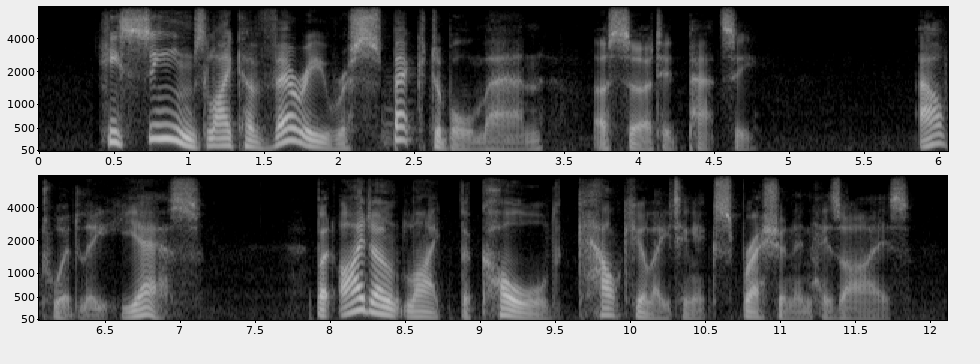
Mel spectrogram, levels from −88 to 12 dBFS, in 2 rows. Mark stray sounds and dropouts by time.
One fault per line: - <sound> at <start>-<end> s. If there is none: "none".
none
